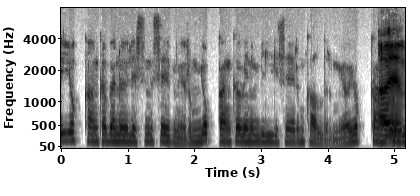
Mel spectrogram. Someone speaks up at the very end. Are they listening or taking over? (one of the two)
taking over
